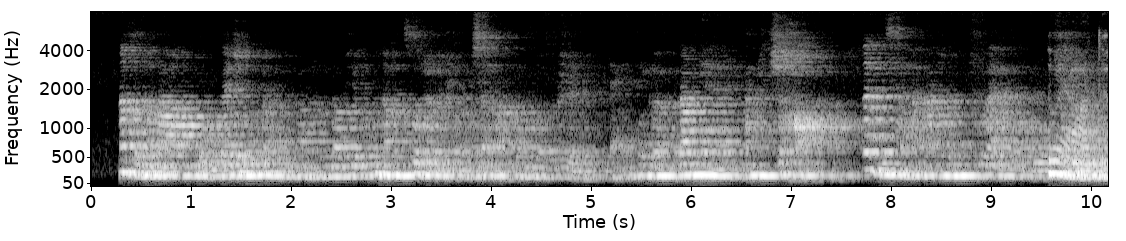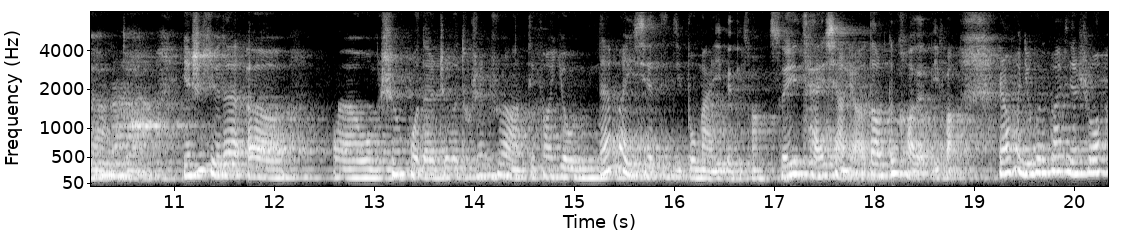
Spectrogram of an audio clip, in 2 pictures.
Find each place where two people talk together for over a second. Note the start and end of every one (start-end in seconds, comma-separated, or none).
9.6-10.9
